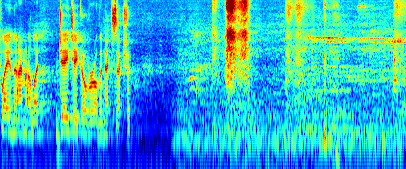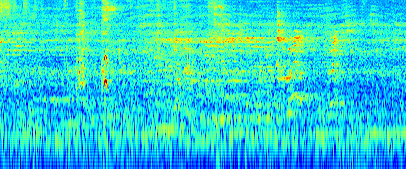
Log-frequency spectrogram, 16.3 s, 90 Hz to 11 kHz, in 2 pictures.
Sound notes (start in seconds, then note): 5.7 radio playing; 5.7 generator humming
